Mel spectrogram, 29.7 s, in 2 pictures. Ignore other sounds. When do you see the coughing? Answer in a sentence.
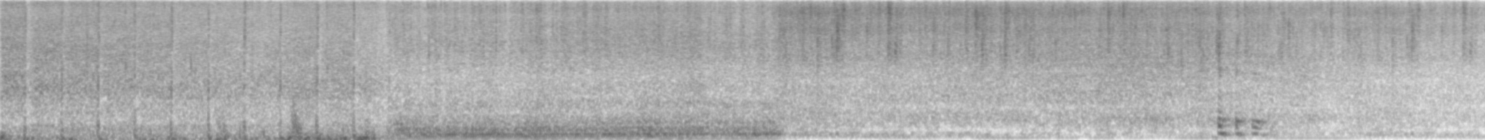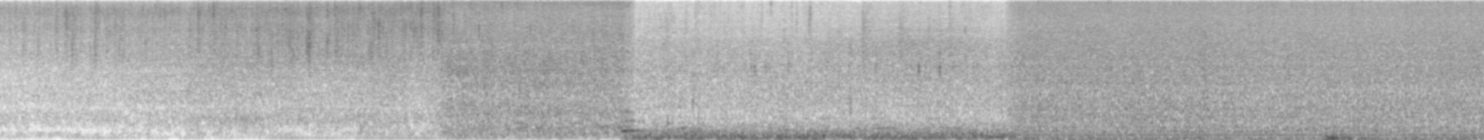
The coughing can be heard from 11.9 to 13.3 s.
